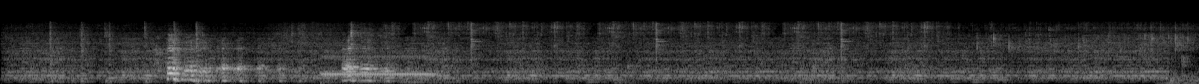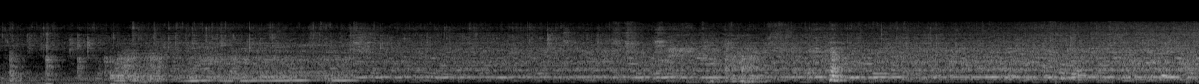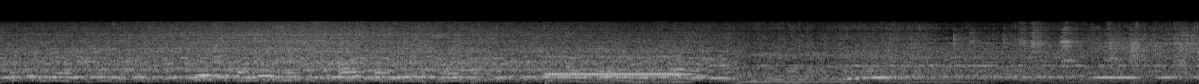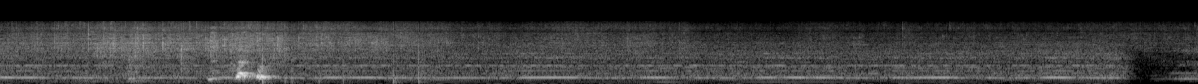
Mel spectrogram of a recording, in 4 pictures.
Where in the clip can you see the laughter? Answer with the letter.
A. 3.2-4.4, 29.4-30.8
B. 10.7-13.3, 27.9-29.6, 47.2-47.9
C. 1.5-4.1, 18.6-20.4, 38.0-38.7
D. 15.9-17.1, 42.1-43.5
C.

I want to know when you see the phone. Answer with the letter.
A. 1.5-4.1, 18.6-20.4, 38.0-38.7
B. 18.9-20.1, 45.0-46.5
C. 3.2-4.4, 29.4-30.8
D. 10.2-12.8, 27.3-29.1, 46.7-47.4
C.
